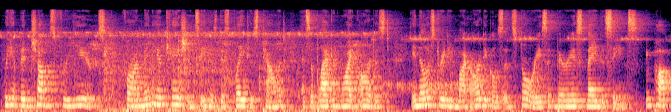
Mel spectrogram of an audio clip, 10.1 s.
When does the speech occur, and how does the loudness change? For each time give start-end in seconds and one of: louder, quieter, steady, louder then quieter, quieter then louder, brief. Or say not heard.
0.0-10.0 steady.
